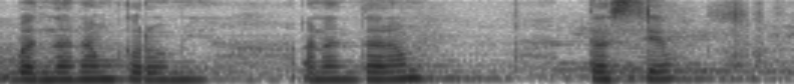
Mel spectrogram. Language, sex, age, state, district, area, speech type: Sanskrit, female, 45-60, Maharashtra, Nagpur, urban, spontaneous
